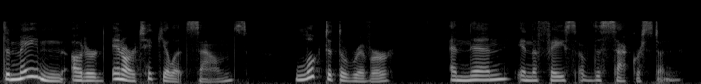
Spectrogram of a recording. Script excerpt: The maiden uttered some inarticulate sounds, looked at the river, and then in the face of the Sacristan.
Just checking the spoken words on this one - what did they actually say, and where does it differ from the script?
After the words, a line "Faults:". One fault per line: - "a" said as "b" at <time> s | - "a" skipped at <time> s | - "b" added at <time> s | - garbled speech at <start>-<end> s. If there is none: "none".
The maiden uttered inarticulate sounds, looked at the river, and then in the face of the Sacristan.
Faults:
- "some" skipped at 1.1 s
